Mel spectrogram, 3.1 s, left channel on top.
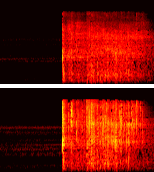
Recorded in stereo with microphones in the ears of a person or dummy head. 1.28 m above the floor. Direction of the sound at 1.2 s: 50° right (ahead or behind).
